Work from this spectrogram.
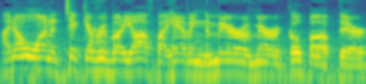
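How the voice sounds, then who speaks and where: A man with a fairly high pitch against noticeable background noise. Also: fairly even intonation, very even loudness. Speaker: web platform trainer. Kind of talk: screen-share tutorial. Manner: casual, halting with fillers.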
